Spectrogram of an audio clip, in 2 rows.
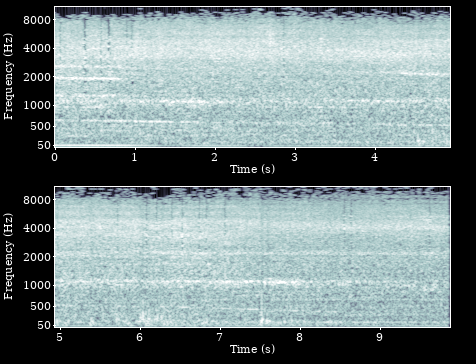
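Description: DB Class 422 electric multiple unit, two units coupled, running past at the platform: a steady electric whine over the rumble of wheels on rail, with a few short knocks about halfway through.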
